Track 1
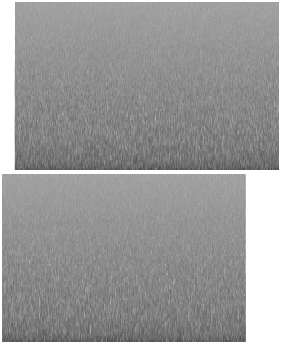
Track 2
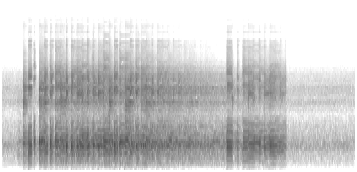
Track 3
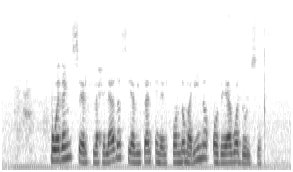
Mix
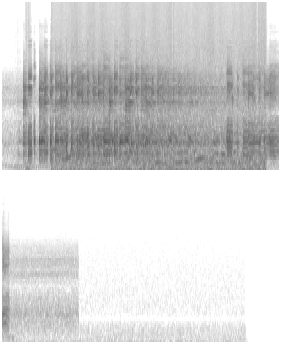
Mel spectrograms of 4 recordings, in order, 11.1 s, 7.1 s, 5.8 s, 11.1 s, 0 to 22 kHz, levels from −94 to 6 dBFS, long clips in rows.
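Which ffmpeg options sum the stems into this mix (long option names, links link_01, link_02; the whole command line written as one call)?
ffmpeg -i stem1.wav -i stem2.wav -i stem3.wav -filter_complex "[0:a]equalizer=frequency=280:width=0.73:gain=4.5,volume=-15dB[link_01];[1:a]highpass=220,volume=0dB[link_02];[2:a]equalizer=frequency=130:width_type=o:width=0.29:gain=11.5,asoftclip=type=tanh:threshold=-30dB,volume=-1.5dB,asplit=2[link_03][link_04];[link_04]apad=whole_len=489148[link_05];[link_01][link_05]sidechaingate=range=-31dB:threshold=-57dB:ratio=16:detection=peak[link_06];[link_06][link_03]amix=inputs=2:normalize=0,bandreject=frequency=50:width_type=h:width=6,bandreject=frequency=100:width_type=h:width=6,acompressor=threshold=-39dB:ratio=6,volume=0dB[link_07];[link_02][link_07]amix=inputs=2:normalize=0,equalizer=frequency=570:width_type=o:width=0.28:gain=-14" out.wav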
